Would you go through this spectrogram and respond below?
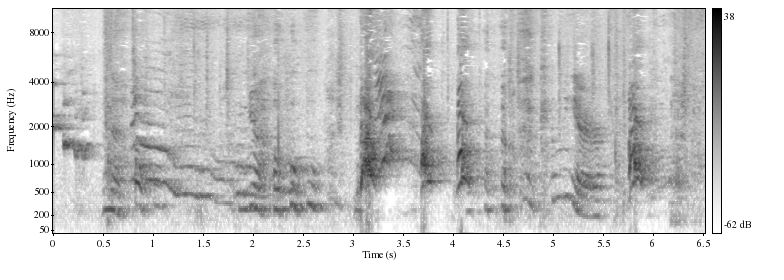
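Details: Two Cavalier King Charles Spaniels, Tierney (Blenheim, 3 years) and Hayley (Tricolor, 7 years), indoors at night greeting their owner coming home, a nightly event: sharp excited yips and high whines in quick bursts, mixed with a woman's affectionate talk.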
